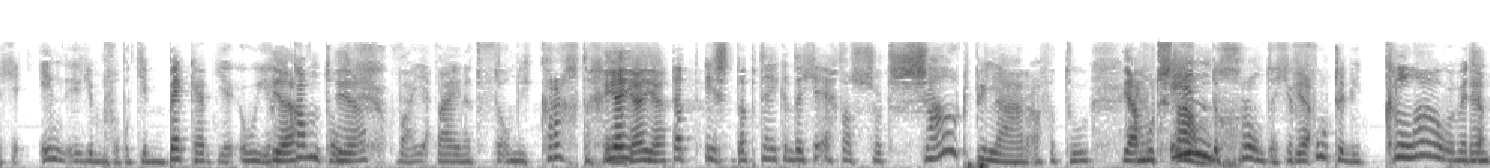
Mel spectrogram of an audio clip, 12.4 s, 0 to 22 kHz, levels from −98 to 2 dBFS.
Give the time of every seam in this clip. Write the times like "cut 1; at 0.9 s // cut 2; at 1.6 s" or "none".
cut 1; at 3.6 s // cut 2; at 4.1 s // cut 3; at 5.2 s // cut 4; at 6.1 s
